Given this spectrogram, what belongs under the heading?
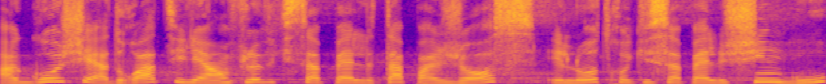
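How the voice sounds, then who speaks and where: A woman speaks with a Brazilian accent at a fairly high pitch, with ordinary pitch variation. The recording is very clean, with a silent background. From Brazil, São Paulo countryside. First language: Portuguese (speaking French). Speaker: archaeologist. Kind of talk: public panel discussion. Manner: halting, many hesitations.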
